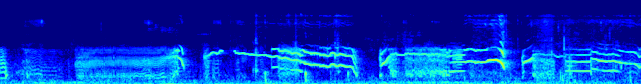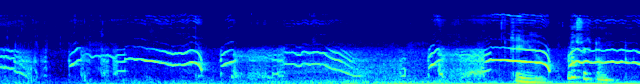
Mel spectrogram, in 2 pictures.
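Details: Labrador Retriever puppies, one week old, whimper and squeak almost continuously: wavering, bending whines rising and falling, some drawn out, some short, with faint human voices and a low background rumble.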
